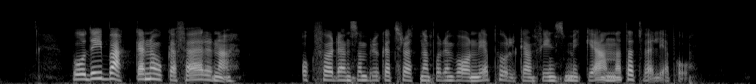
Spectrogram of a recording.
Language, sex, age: Swedish, female, 31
